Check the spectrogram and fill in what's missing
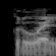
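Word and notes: cruel: español

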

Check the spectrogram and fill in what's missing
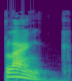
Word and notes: blank: anglais

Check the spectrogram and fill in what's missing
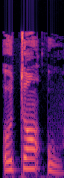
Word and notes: au temps où: francais

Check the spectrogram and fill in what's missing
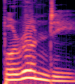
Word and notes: Burundi: anglais

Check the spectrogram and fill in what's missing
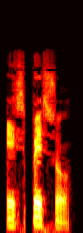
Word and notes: espeso: espagnol

